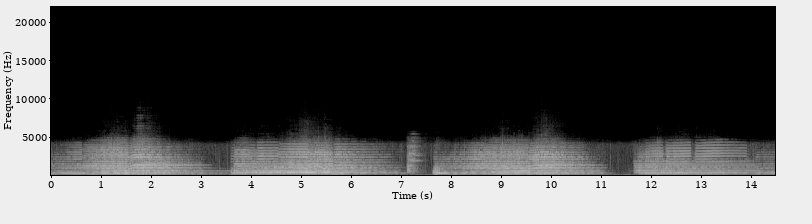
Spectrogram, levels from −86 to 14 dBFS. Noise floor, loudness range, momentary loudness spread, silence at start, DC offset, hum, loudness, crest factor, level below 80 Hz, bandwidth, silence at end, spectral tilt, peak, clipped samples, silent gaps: -43 dBFS; 5 LU; 14 LU; 0 s; under 0.1%; none; -18 LUFS; 16 dB; -44 dBFS; 6.8 kHz; 0 s; -6.5 dB/octave; -2 dBFS; under 0.1%; none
